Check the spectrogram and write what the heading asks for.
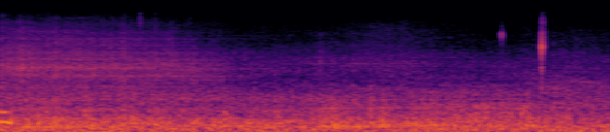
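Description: Automatic car wash machinery heard from inside the car: a steady rushing noise.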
